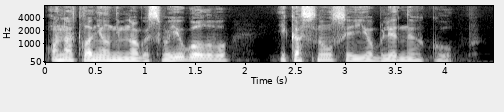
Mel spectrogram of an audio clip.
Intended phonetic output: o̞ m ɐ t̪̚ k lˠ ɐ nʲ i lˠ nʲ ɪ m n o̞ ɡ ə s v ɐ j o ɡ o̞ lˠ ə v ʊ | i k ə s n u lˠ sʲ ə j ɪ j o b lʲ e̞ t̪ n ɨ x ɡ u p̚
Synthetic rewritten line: o̞ n ɐ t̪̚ k lˠ ɐ nʲ i lˠ nʲ ɪ m n o̞ ɡ ə s v ɐ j u ɡ o̞ lˠ ə v ʊ | i k ɐ s n u lˠ sʲ ə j ɪ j o b lʲ e̞ d̪ n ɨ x ɡ u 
